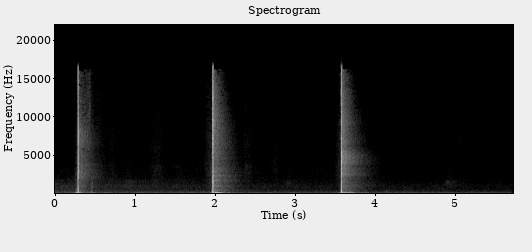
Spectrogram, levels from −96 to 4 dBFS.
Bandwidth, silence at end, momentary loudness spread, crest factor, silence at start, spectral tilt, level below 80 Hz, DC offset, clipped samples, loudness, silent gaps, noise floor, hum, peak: 16.5 kHz; 2 s; 16 LU; 36 dB; 0.25 s; -2 dB/octave; -44 dBFS; under 0.1%; under 0.1%; -30 LUFS; none; -74 dBFS; none; 0 dBFS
